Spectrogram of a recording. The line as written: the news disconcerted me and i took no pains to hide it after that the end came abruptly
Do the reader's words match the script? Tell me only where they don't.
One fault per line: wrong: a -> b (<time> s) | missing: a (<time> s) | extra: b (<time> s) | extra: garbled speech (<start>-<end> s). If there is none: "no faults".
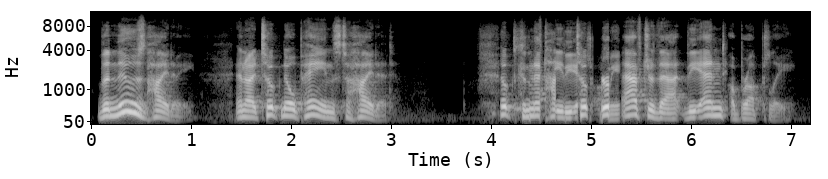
wrong: disconcerted -> hide (0.6 s)
extra: garbled speech (4.1-5.3 s)
missing: came (6.4 s)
